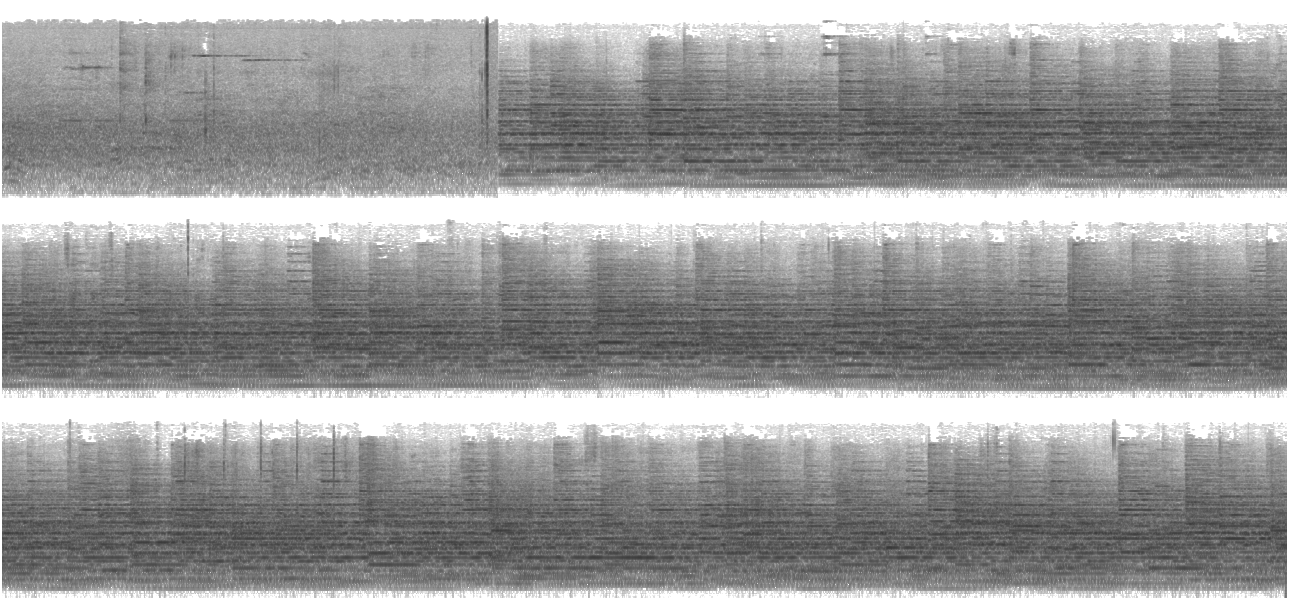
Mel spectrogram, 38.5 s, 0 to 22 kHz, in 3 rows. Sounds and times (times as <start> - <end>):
Change ringing (campanology): 4.9 - 38.5.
